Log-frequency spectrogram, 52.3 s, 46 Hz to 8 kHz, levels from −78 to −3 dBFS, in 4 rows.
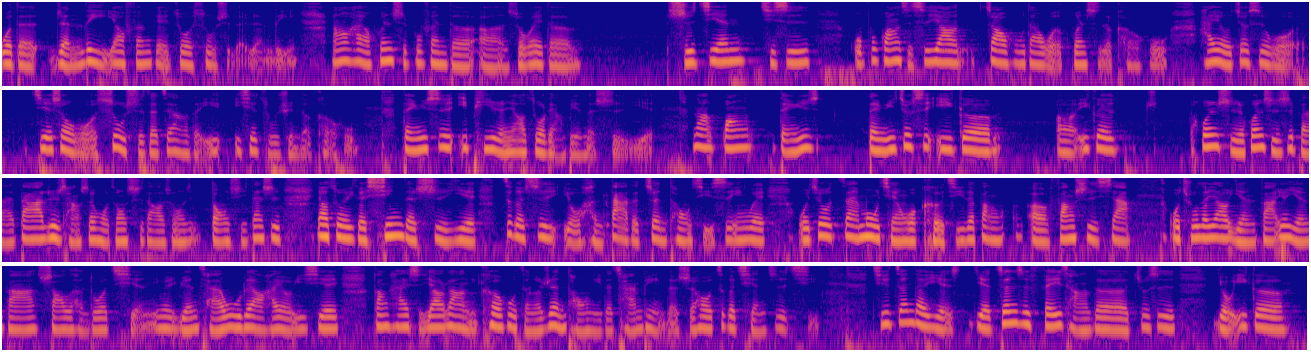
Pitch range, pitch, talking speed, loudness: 170-205 Hz, 185 Hz, 245 characters per minute, -34 LUFS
